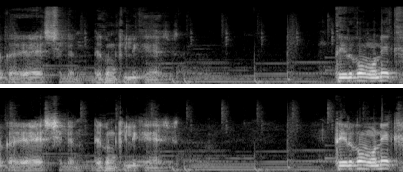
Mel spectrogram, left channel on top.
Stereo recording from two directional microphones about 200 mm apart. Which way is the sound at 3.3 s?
5° left (ahead or behind).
